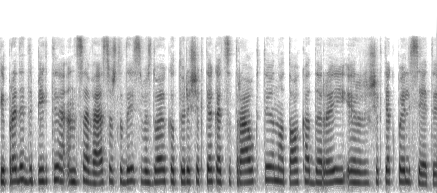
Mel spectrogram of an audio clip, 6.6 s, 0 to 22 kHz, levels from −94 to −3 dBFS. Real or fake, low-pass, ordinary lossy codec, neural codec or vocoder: real; 9.9 kHz; AAC, 64 kbps; none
